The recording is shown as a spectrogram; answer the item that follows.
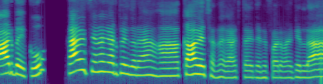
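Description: A raised, projected voice with a bright, sharp tone and very wide pitch swings comes through in a very clean recording with a silent background and a dry, close sound with no echo. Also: woman. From coastal Karnataka (Udupi, Kundapura). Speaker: Bigg Boss viewer interviewed by reporters. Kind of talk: street interview.

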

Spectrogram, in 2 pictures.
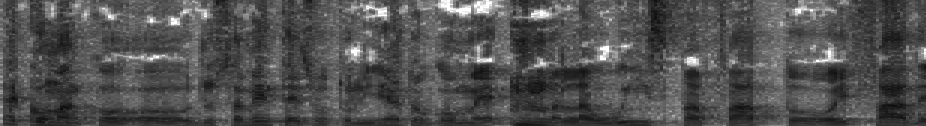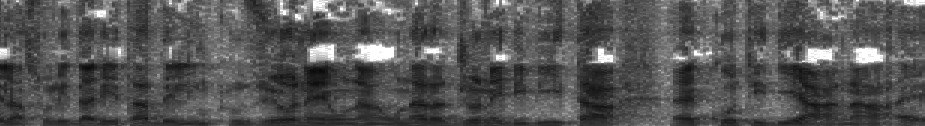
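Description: Fairly even intonation at a moderate pace, from an ordinary speaking voice. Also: man, fairly high pitch for a man. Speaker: radio host. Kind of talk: radio show. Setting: studio.

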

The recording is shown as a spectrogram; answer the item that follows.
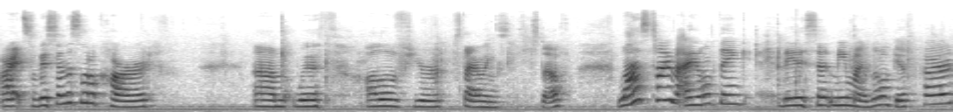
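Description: A woman's fairly slow, lively intonation broken by long, frequent pauses over light background noise. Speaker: vlogger. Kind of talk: casual vlog chat. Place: home room.

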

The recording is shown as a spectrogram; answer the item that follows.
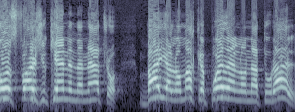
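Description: The speaker has an animated tone and lively intonation at a fairly slow pace. The background is quiet. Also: man. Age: 60s. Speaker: pastor. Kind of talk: sermon. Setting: church. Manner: repetitive code-switching. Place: church.

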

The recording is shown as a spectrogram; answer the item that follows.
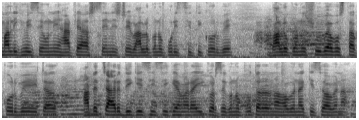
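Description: Noticeable background noise accompanies a man speaking in a high pitch. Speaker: cattle trader. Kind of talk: interview.

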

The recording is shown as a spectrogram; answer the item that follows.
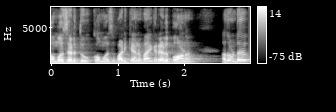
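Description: Speaking at a high pitch, a man uses ordinary pitch variation. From Kerala, Kannur district. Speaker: chartered accountant and teacher. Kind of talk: motivational talk.

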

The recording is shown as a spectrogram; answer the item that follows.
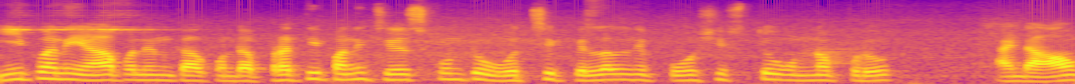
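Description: A man speaks in an unremarkable speaking voice at a fairly high pitch. His intonation stays fairly even. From Andhra Pradesh, Guntur; Andhra Pradesh. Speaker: video interviewer. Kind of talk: casual interview. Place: garage. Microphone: lapel.

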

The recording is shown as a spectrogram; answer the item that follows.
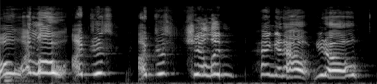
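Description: Someone does a put-on character voice at an extremely high pitch and a fairly slow pace. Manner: relaxed, chilled out, cheery.

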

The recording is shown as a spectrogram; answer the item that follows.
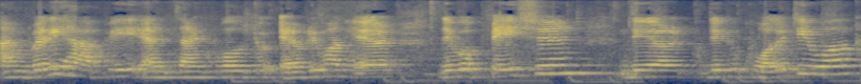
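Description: There is light background noise and audible room echo as a woman speaks at a moderate pace with ordinary pitch variation. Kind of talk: testimonial interview answer. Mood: grateful, warm, some laughter.

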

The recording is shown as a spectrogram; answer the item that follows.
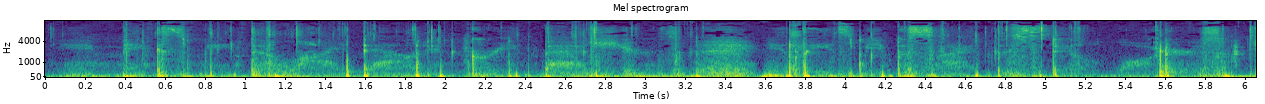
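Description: Whispering at a very slow pace, a woman keeps a calm tone. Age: 20s. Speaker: ASMR creator. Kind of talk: ASMR Bible reading. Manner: soft, calm, relaxing. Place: home room. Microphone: studio mic.

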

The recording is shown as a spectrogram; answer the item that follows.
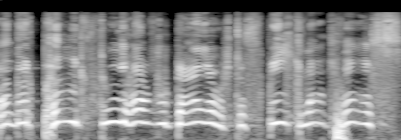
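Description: This is a put-on character voice with an extremely high pitch. It moves at a very slow pace.

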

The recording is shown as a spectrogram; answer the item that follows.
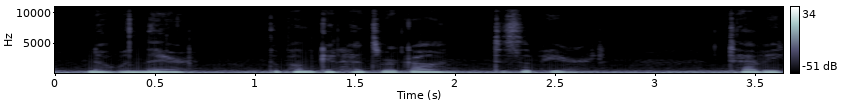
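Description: Reading in a natural voice

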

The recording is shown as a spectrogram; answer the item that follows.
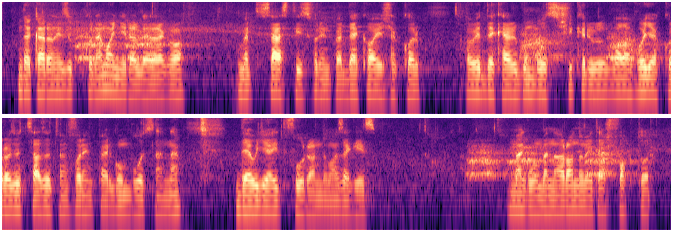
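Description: A man talks at a fairly quick pace yet leaves long, frequent pauses. The sound is dry with no echo, and there is noticeable background noise. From Hungary. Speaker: YouTuber, food reviewer. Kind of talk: casual vlog, food tasting. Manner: animated. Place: street. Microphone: phone near.

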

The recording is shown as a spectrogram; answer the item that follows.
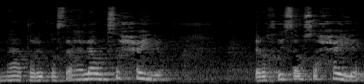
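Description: A woman speaks in an Egyptian accent, her pitch fairly high, at a moderate pace with ordinary pitch variation. There's audible room echo and light background noise. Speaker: English teacher. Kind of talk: tutorial. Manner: explanatory, code-switching between Arabic and English. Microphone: phone near.

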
